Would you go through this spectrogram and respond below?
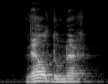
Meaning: benefactor
- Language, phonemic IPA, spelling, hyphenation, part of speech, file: Dutch, /ˈwɛldunər/, weldoener, wel‧doe‧ner, noun, Nl-weldoener.ogg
